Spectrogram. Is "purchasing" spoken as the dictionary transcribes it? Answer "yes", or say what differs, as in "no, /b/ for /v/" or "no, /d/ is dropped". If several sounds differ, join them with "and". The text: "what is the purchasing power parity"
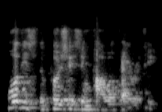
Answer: no, /s/ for /tʃ/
